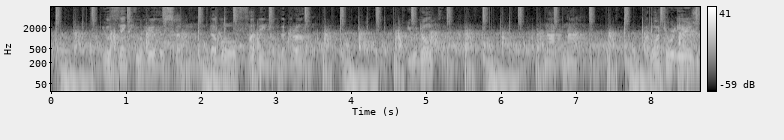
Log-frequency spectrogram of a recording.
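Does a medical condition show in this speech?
No.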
